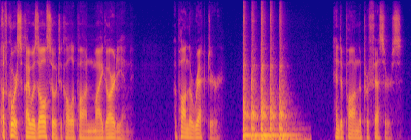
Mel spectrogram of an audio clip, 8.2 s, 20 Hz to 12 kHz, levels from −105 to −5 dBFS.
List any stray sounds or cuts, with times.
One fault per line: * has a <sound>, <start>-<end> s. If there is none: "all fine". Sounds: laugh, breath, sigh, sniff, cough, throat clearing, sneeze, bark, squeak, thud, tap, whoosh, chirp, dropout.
* has a thud, 4.8-6.2 s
